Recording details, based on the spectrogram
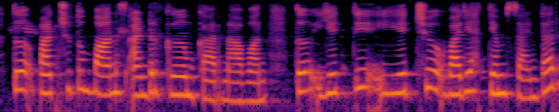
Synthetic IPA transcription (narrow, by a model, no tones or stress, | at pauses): t̪ɨpɐt̪ːt͡ʃʰut̪umbaːnɐsɐ̰ɳɖɐɾkəːmkɐɾnaːʋɐnt̪ɨjit̪ijet͡ʃʰuʋɐɾjɐht̪jɐmsɐɳʈɐɾ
